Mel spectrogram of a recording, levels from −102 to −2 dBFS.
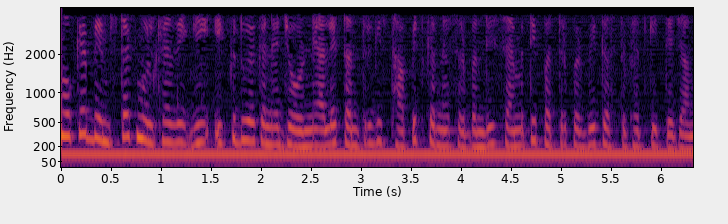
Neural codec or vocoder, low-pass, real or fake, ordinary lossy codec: none; 3.6 kHz; real; none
